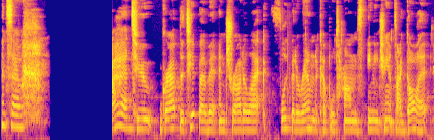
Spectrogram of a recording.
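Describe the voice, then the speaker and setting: A woman's voice: mid-range voice, fairly even intonation, measured pace, creaky. A young woman telling a story on a live stream in a rambling, casual way, full of "like" and restarts. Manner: rambling, filler-heavy, frequent "like".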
